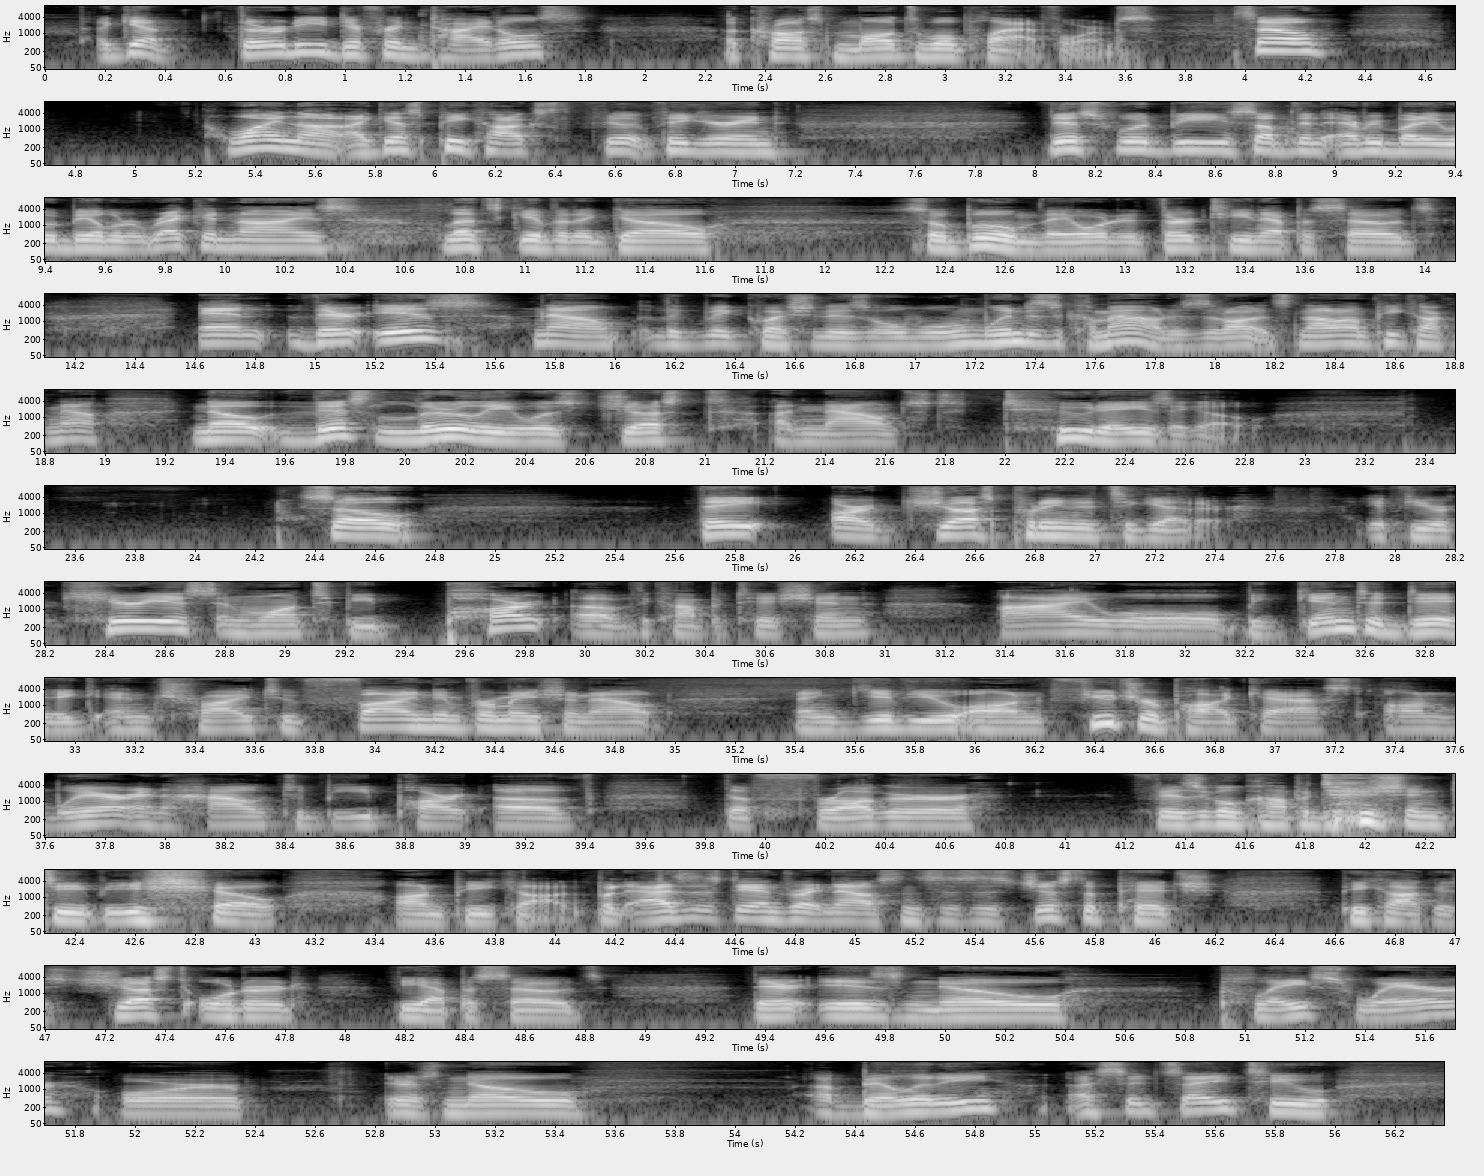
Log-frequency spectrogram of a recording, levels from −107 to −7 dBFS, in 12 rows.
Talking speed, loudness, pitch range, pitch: 160 wpm, -26 LUFS, 120-150 Hz, 130 Hz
